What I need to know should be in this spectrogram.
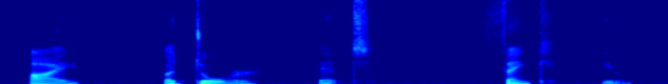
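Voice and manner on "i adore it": very slow, deliberate, precisely articulated. Rambu replies to Tebo in a moment that matters, very slow, carefully enunciated. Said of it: "very slowly, but with great enunciation".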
